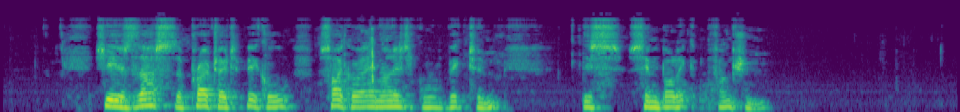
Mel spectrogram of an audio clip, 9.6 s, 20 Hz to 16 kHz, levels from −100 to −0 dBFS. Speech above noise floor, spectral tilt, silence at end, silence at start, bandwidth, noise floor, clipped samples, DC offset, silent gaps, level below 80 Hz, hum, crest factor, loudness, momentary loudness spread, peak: 57 dB; -5 dB/octave; 1.9 s; 0.75 s; 9.4 kHz; -79 dBFS; under 0.1%; under 0.1%; none; -64 dBFS; none; 20 dB; -22 LUFS; 11 LU; -4 dBFS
